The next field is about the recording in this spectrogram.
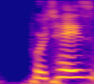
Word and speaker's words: Forte: Forte's name, and I believe I'm pronouncing that correctly, it's F-O-R-T-E. – Forte, yeah.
